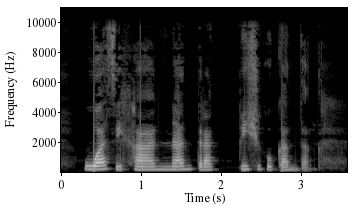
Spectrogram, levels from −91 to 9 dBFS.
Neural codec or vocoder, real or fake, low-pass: none; real; 9.9 kHz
